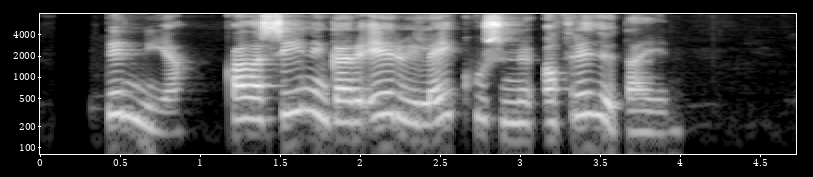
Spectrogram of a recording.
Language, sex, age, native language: Icelandic, female, 50-59, Icelandic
